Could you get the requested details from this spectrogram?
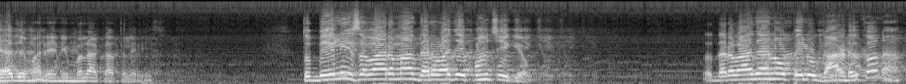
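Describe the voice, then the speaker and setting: A man's voice: high voice, vocal fry. A man giving a sermon, telling a story and acting out its characters. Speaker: Bhagavat katha preacher. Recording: long hall reverb.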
